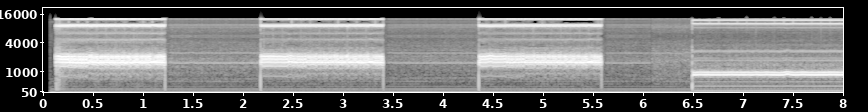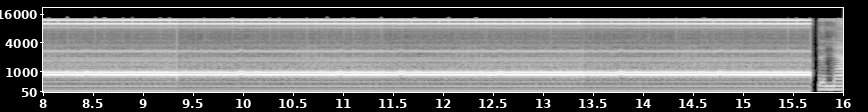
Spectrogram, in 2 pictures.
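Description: Emergency Alert System flash flood warning opening: three one-second bursts of SAME digital header data about a second apart, then the steady two-tone EAS attention signal held for about nine seconds. It cuts off sharply just before the spoken warning begins.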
